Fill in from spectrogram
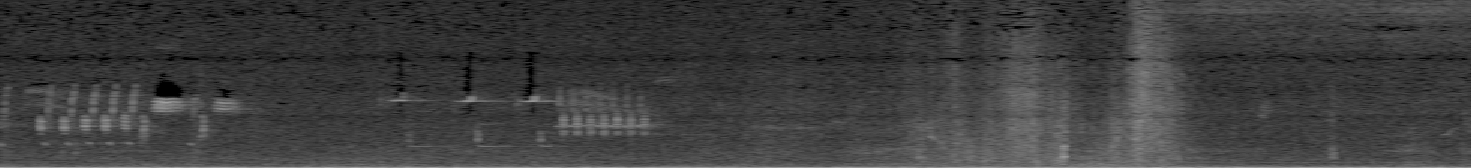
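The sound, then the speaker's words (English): Bright, high bird song phrases of an indigo bunting ring out over a steady low rumble of wind or traffic, with a few quick chirps and paired notes. “Indigo bunting.”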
